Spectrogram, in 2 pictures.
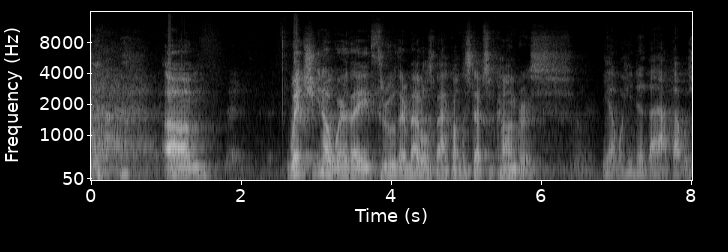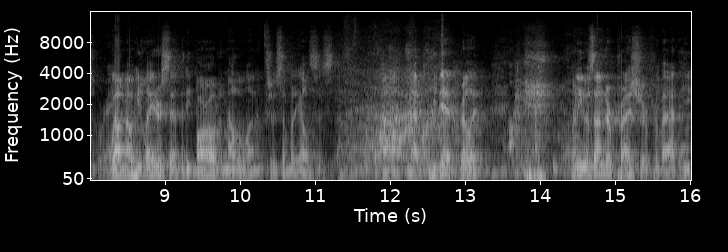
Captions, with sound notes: (audience laughing) Which, you know, where they threw their medals back on the steps of Congress. Yeah, well he did that. That was great. Well, no, he later said that he borrowed another one and threw somebody else's medal. He did, really. When he was under pressure for that,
